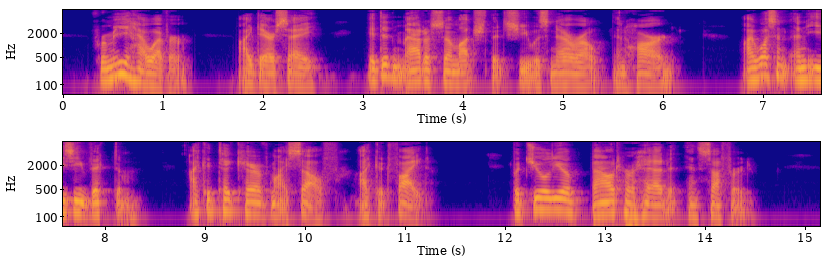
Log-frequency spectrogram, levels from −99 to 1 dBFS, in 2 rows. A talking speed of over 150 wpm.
No: average, 145 wpm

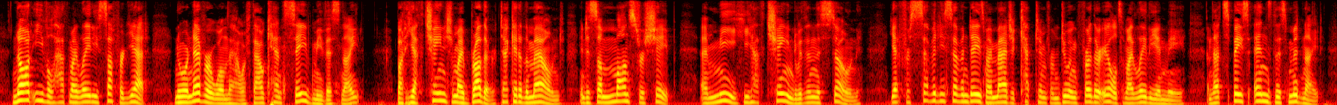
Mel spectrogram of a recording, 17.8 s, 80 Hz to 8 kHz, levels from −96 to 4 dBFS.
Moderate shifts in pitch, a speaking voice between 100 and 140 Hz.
No: average, 4.3 semitones; medium, 160 Hz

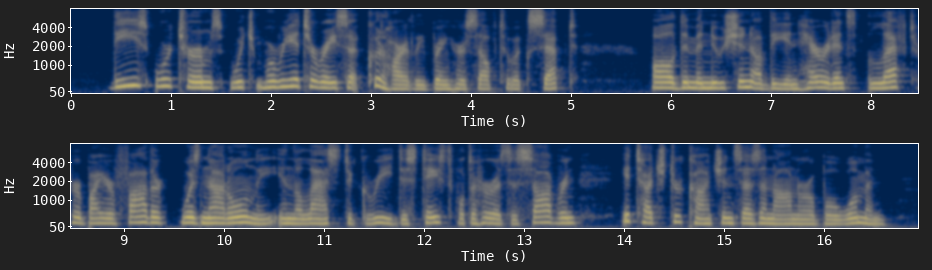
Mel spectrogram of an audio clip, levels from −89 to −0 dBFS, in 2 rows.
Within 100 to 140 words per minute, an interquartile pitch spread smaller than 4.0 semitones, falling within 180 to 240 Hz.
No: average, 155 wpm; average, 3.2 semitones; medium, 185 Hz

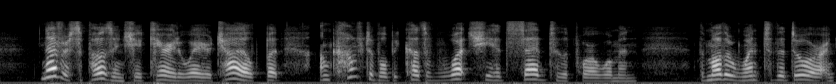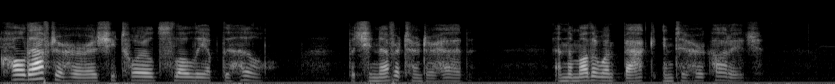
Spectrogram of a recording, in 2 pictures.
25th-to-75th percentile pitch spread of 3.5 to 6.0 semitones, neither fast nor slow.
Yes: average, 4.4 semitones; average, 185 wpm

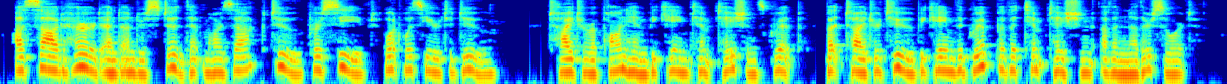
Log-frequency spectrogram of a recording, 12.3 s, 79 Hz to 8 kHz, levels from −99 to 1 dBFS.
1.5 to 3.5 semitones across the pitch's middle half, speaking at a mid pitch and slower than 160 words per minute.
Yes: average, 2.9 semitones; medium, 160 Hz; average, 150 wpm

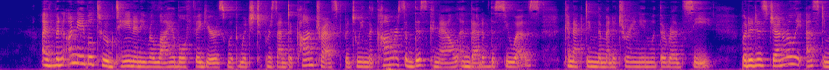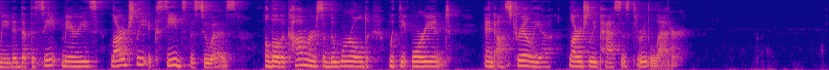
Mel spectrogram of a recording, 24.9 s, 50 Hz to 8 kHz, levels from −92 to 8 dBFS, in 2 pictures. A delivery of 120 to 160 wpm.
Yes: average, 150 wpm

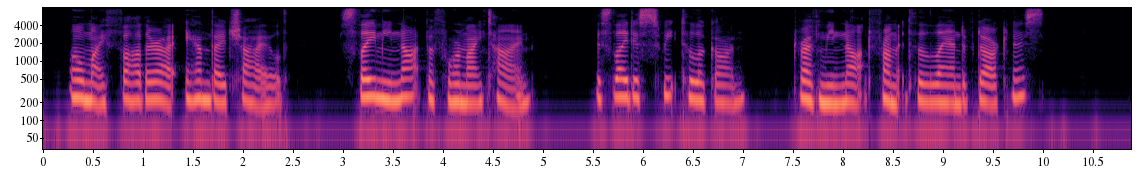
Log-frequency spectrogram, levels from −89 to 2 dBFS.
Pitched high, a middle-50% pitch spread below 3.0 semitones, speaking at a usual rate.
Yes: high, 215 Hz; narrow, 2.6 semitones; average, 165 wpm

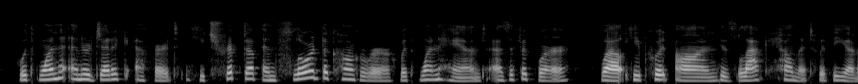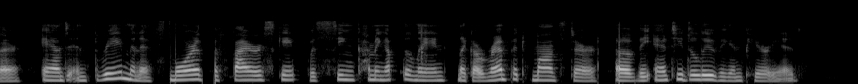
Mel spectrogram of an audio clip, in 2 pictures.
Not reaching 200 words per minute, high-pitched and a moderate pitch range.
Yes: average, 170 wpm; high, 200 Hz; average, 3.7 semitones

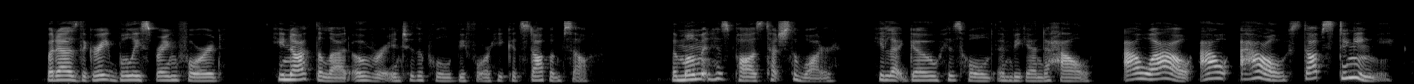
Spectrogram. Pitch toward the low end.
No: high, 190 Hz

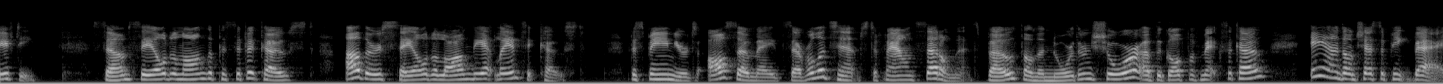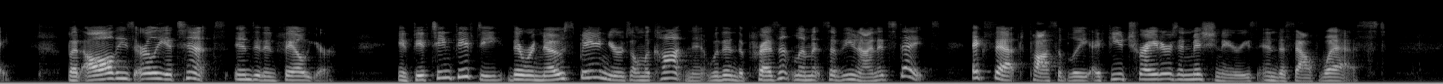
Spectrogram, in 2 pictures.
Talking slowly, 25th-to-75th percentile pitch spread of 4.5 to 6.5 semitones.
No: average, 145 wpm; average, 5.0 semitones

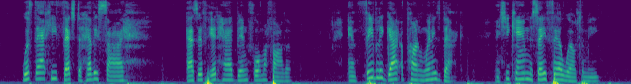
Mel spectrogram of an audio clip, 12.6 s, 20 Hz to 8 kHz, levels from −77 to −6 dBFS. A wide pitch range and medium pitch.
No: average, 4.4 semitones; medium, 180 Hz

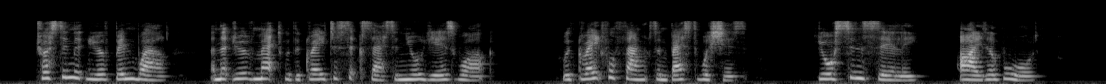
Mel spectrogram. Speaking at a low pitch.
No: high, 230 Hz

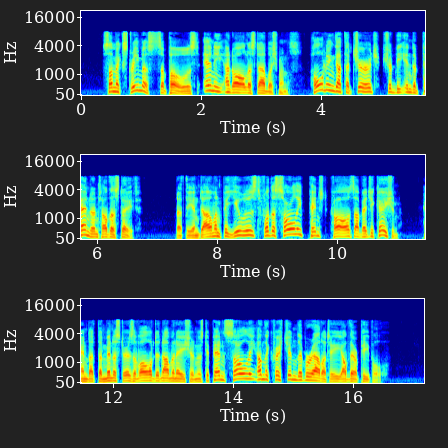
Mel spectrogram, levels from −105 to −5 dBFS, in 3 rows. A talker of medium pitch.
Yes: medium, 155 Hz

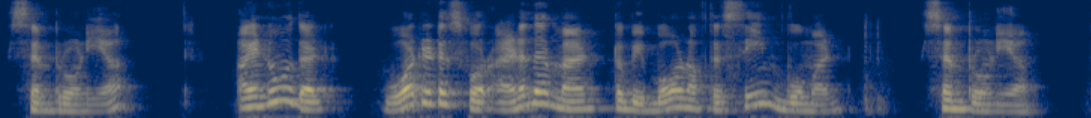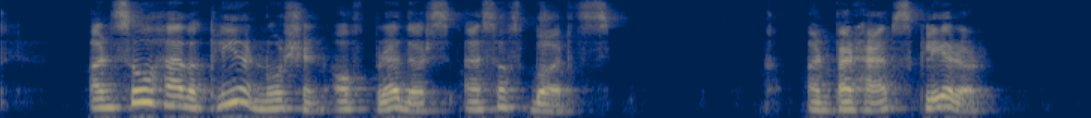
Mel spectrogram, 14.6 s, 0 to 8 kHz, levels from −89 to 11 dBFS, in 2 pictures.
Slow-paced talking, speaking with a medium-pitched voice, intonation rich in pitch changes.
Yes: slow, 130 wpm; medium, 160 Hz; wide, 6.7 semitones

